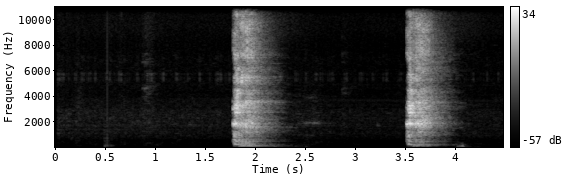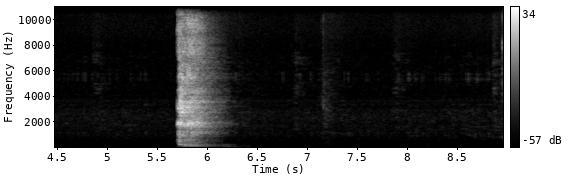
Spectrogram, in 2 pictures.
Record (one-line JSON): {"three_cough_length": "9.0 s", "three_cough_amplitude": 32768, "three_cough_signal_mean_std_ratio": 0.26, "survey_phase": "alpha (2021-03-01 to 2021-08-12)", "age": "18-44", "gender": "Female", "wearing_mask": "No", "symptom_none": true, "smoker_status": "Never smoked", "respiratory_condition_asthma": false, "respiratory_condition_other": false, "recruitment_source": "REACT", "submission_delay": "4 days", "covid_test_result": "Negative", "covid_test_method": "RT-qPCR"}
